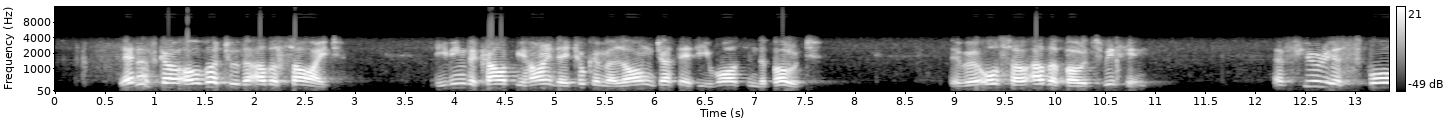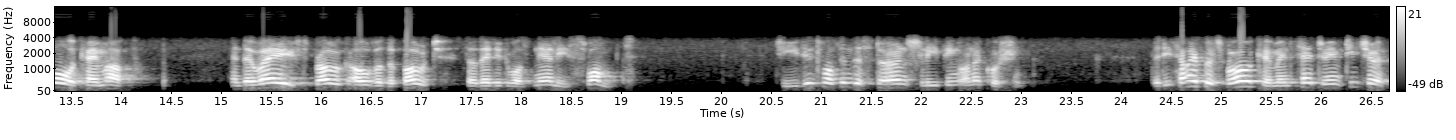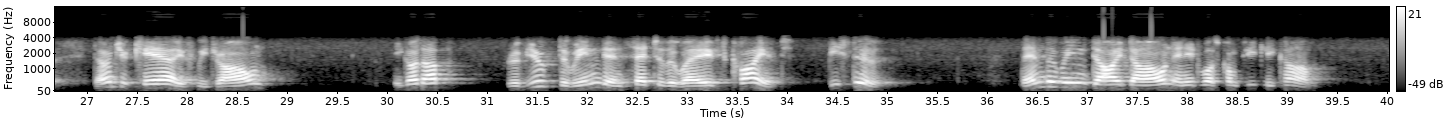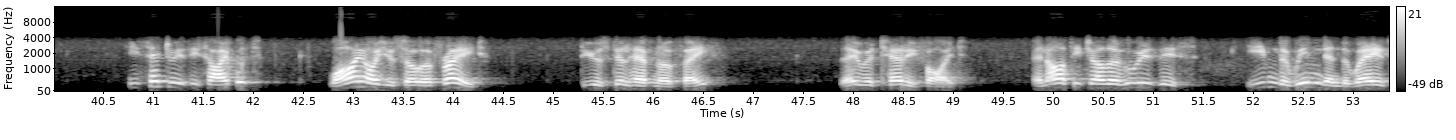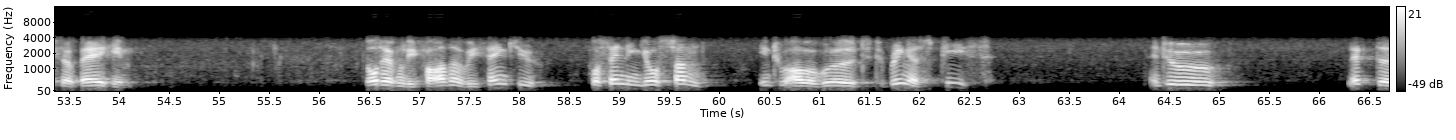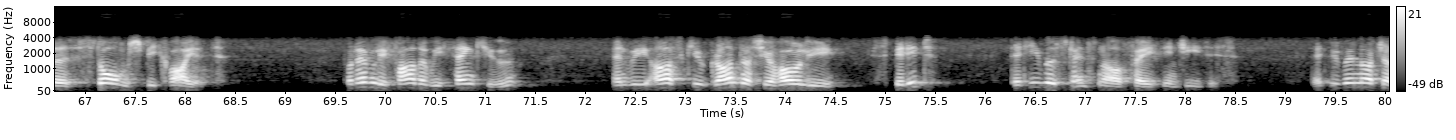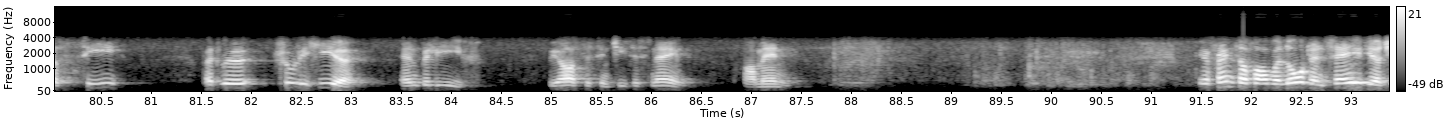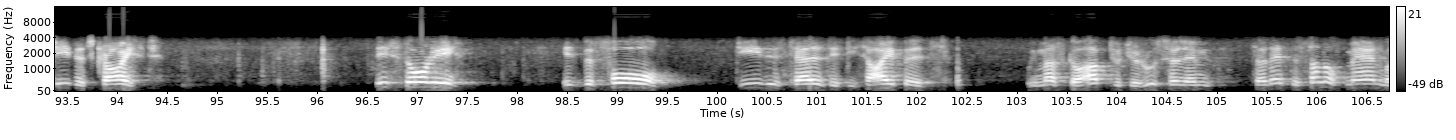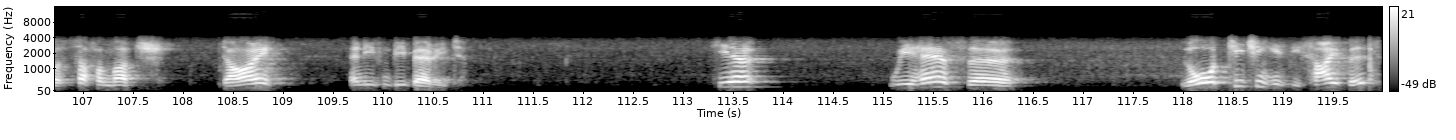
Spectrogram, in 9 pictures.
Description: Sermonette during Matins
mk-435ff-matins.mp3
